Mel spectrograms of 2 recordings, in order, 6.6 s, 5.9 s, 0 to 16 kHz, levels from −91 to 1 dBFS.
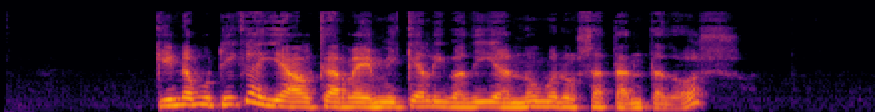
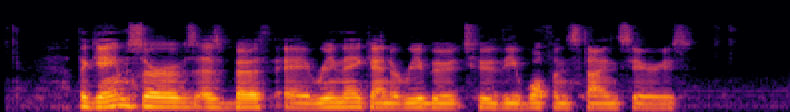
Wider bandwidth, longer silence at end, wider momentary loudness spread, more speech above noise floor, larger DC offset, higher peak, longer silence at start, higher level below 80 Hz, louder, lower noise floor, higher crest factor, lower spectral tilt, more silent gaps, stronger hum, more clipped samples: first, 11.5 kHz vs 7.8 kHz; first, 1.15 s vs 0.85 s; about the same, 8 LU vs 10 LU; first, 51 dB vs 45 dB; neither; second, -10 dBFS vs -2 dBFS; first, 1.15 s vs 0.6 s; about the same, -60 dBFS vs -58 dBFS; second, -25 LUFS vs -22 LUFS; first, -76 dBFS vs -65 dBFS; about the same, 16 dB vs 20 dB; about the same, -7.5 dB/octave vs -7.5 dB/octave; neither; neither; neither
